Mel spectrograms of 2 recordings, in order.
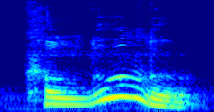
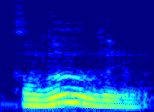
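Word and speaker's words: Cthulhu: let's see Lovecraft transcribed the pronunciation is Kul Kulu first syllable pronounced guttery and very thickly Kulu the U about that in full C first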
